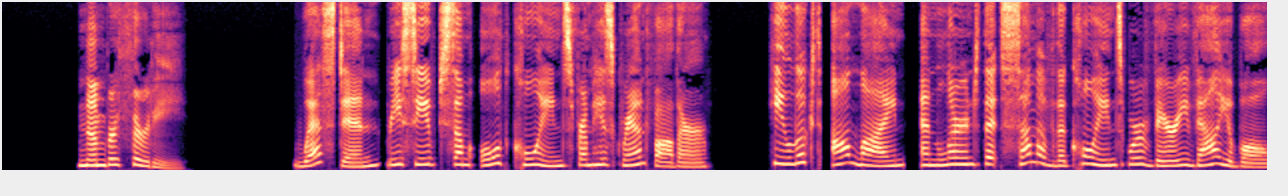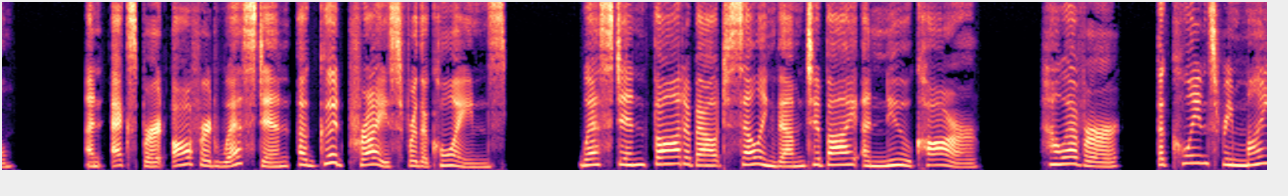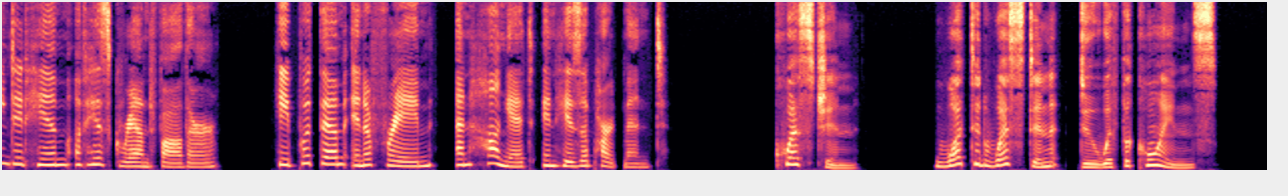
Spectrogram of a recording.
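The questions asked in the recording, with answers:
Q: What did Weston do with the coins?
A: He put them in a frame and hung it in his apartment.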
